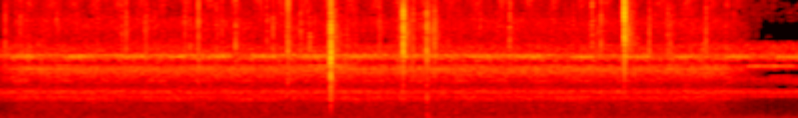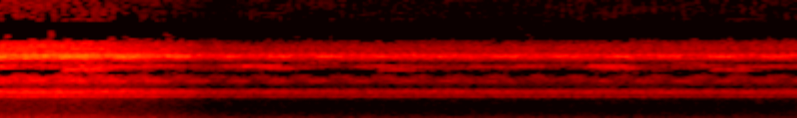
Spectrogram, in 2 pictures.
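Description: Crickets chirping steadily in the night, over the hiss of a wood fire that gives three sharp pops in the first half. The fire hiss fades out about seven seconds in, leaving the insects alone and quieter.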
